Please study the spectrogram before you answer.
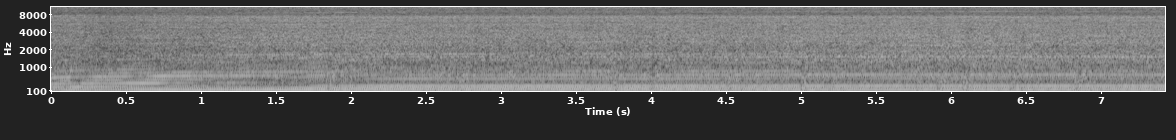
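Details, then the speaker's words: Mazda RX8 with 13B REW turbo swap, noise retest after failing an engineering inspection (about 94 earlier), 3-inch exhaust with original mufflers: smooth rev to a high, even, muffled buzz with no rasp or leaks; now 90.2 against a 90 limit. "I dare say we might see yeah, 89, 90, which is good. 90 is the number that we need to be at. So happy days there."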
